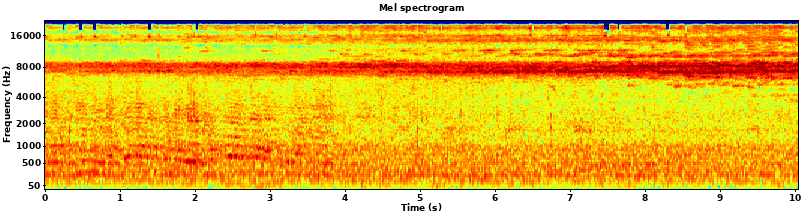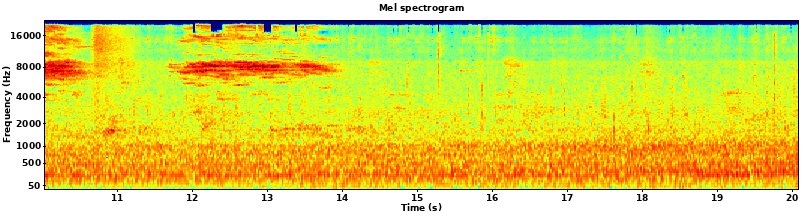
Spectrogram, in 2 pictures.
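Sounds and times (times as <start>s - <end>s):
high thin train whine: 0.0s - 15.5s
train running noise: 0.0s - 20.0s.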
